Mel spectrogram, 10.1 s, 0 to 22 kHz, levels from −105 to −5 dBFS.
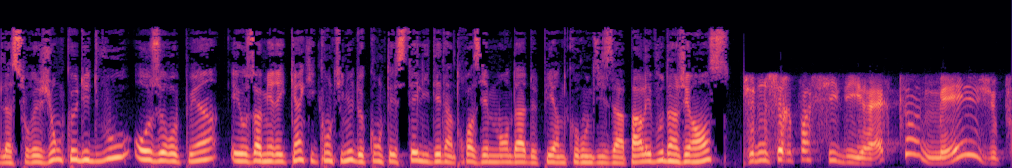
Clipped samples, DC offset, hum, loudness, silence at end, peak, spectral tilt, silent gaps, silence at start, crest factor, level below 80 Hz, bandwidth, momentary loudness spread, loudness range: under 0.1%; under 0.1%; none; -25 LUFS; 0 s; -10 dBFS; -6 dB/octave; none; 0 s; 16 dB; -64 dBFS; 11.5 kHz; 8 LU; 2 LU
